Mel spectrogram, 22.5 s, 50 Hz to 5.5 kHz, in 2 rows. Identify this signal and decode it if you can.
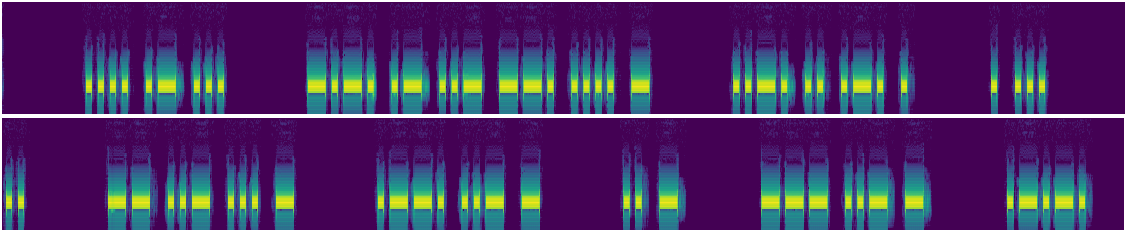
Morse code, heard as a keyed tone, about 20 wpm, 700 Hz. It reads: HAS CAUGHT FIRE ES I MUST PUT IT OUT <AR>
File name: UK MASTER QSOs TRAINING / 20WPM / UK MASTER QSOs 0017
